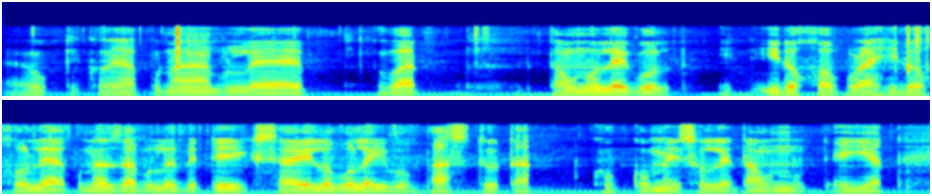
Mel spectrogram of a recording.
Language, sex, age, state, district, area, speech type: Assamese, male, 18-30, Assam, Sivasagar, rural, spontaneous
